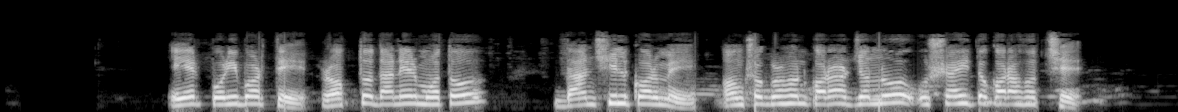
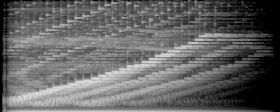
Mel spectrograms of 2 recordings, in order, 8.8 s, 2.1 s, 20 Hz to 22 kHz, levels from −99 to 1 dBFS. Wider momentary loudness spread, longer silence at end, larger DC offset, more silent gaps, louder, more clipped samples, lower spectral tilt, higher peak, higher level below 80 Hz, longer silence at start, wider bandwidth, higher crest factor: second, 5 LU vs 9 LU; first, 0.6 s vs 0.05 s; neither; neither; about the same, -13 LUFS vs -13 LUFS; neither; first, -5 dB/octave vs 0.5 dB/octave; first, 0 dBFS vs -4 dBFS; first, -52 dBFS vs -58 dBFS; first, 1.3 s vs 0 s; second, 7.6 kHz vs over 20 kHz; about the same, 14 dB vs 12 dB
